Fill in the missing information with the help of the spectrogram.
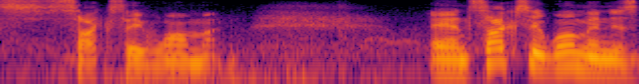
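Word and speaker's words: Sacsayhuamán: we are in sakan it's not actually pronounced sexy woman it's sakan and sakoman is not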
